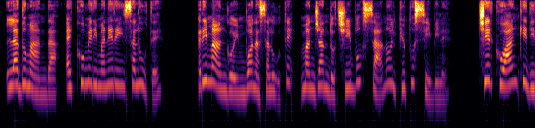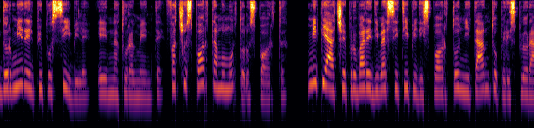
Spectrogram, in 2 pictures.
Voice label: Audiobook Voice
